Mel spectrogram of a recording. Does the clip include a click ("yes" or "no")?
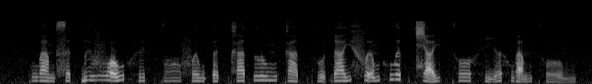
no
